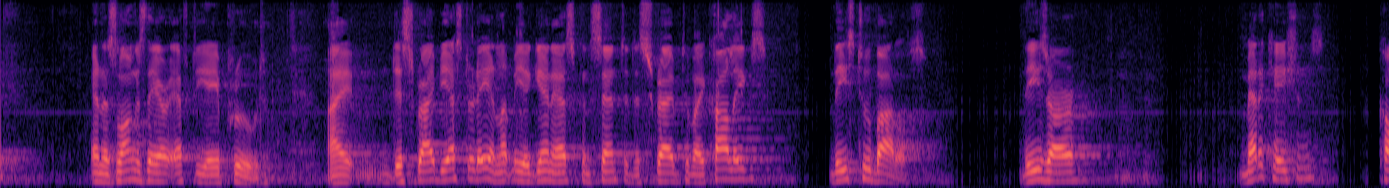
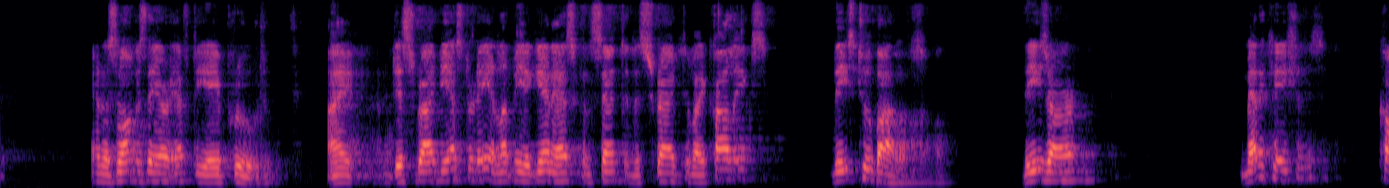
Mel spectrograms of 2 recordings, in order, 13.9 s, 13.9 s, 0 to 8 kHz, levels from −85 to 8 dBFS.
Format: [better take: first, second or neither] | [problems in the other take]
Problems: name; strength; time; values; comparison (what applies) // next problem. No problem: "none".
first | noise reduction (neural mask model DeepFilterNet 3)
